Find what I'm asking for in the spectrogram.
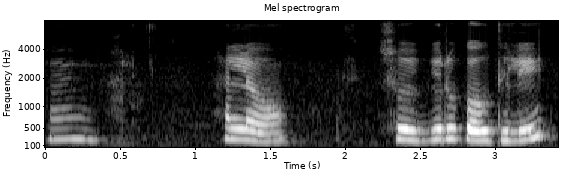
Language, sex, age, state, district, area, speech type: Odia, female, 45-60, Odisha, Kendujhar, urban, spontaneous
